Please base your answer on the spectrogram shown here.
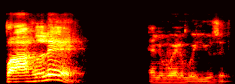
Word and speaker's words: parlez: But when we use them with vous, to that root, we add the e, vous parlez.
